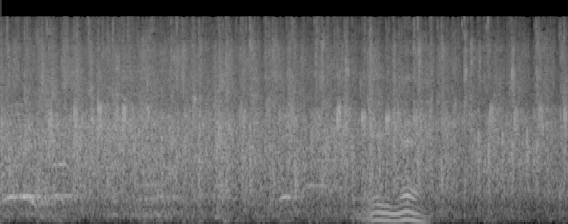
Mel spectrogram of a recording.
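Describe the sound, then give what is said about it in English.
Sustained, loud applause from a large crowd giving the Lord a hand clap of praise fills the whole stretch, dense and steady, with a few voices calling out briefly over the clapping. “I said give the Lord a hand clap of praise.”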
